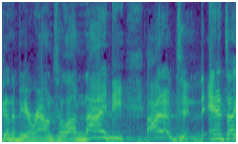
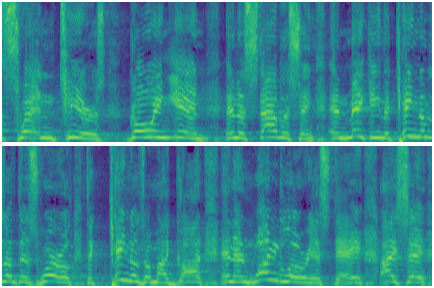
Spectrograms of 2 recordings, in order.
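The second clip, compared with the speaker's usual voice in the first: rising, fervent preacher build; preaching; 5 semitones higher, slower than usual. Acted.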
